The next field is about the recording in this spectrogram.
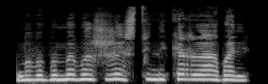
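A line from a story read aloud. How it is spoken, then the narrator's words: Exclaiming. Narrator (Russian): воскликнула Лена, глаза которой горели подобно фонарикам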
